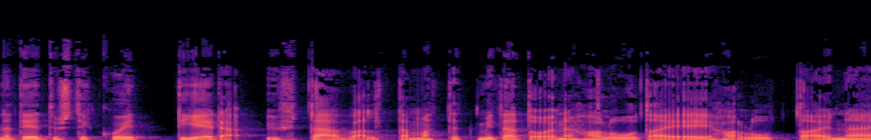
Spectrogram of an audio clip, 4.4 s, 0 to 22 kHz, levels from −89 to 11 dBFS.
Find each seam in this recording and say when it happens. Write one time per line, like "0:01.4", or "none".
none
